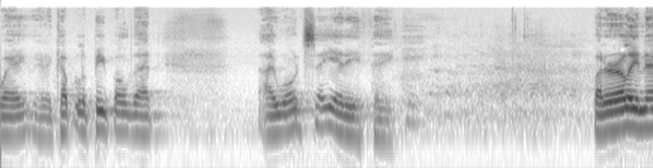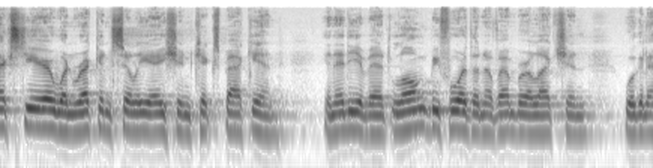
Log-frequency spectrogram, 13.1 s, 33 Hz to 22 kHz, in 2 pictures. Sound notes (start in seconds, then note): 4.0 laughter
